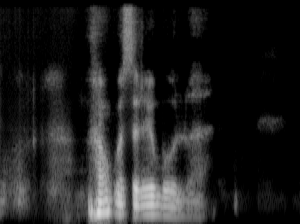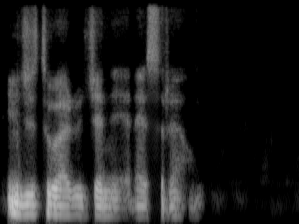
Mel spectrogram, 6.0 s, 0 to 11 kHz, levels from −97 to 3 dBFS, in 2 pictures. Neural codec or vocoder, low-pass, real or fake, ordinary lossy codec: codec, 24 kHz, 0.9 kbps, DualCodec; 9.9 kHz; fake; none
